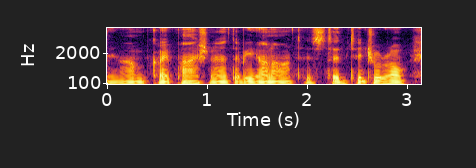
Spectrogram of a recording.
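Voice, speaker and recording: A quiet man's voice, very deep and low in pitch, monotone and flat, at a moderate pace. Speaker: beginner artist, YouTuber. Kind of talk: casual art showcase narration.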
